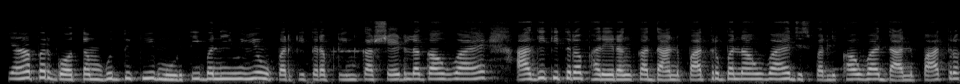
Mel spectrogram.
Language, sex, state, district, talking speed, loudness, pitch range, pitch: Hindi, female, Bihar, East Champaran, 225 wpm, -25 LUFS, 225-260 Hz, 240 Hz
